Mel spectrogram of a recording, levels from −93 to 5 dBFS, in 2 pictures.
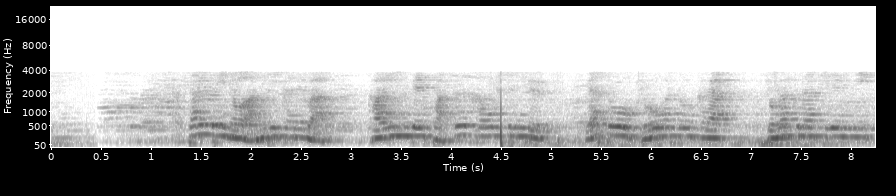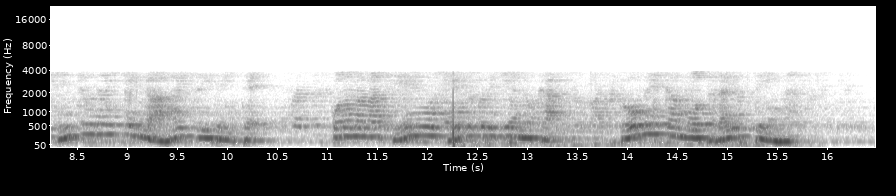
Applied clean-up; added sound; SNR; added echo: none; Crackle; 16 dB; reverberation time 0.6 s.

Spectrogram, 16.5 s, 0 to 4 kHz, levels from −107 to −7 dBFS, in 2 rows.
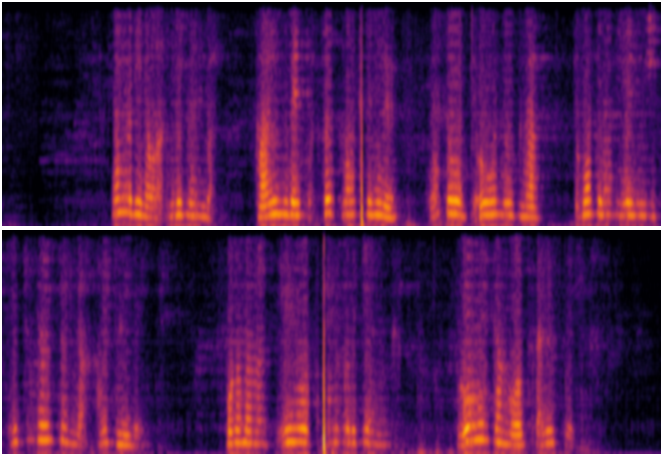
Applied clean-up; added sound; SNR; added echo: neural separator model SepFormer WHAMR!.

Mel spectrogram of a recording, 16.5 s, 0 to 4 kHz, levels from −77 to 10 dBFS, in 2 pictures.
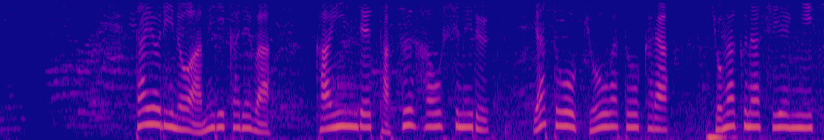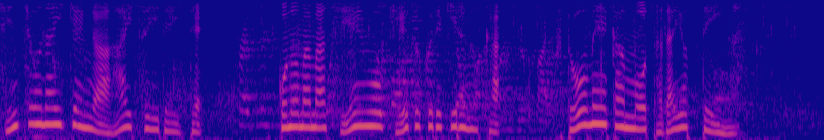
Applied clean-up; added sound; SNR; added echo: none; none; none; none.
